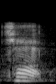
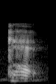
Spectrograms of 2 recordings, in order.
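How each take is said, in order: First: The word begins with a ch sound. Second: The word begins with a k sound. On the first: The speaker calls it wrong. "bukan C A T, chat. Bukan" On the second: The speaker calls it right. "Tapi kalau dalam bahasa Inggeris, C bunyi dia K"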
